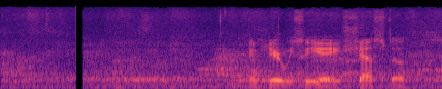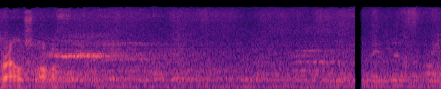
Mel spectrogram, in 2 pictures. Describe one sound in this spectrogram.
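A crowd of people murmurs in a large echoing hall.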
